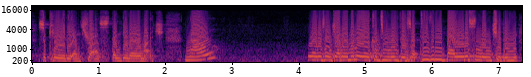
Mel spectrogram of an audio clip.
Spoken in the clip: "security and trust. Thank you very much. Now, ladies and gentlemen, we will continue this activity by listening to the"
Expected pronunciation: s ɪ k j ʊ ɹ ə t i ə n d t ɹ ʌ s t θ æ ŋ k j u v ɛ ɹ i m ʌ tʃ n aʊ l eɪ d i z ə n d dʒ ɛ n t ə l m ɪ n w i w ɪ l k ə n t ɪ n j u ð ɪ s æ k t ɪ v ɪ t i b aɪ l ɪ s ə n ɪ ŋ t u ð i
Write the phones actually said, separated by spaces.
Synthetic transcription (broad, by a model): s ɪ k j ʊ ɹ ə t i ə n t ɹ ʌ s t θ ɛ ŋ k j u v ɛ ɹ i m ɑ tʃ n aʊ l eɪ d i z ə n dʒ ɛ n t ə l m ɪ n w w ɪ l k ə n t ɪ n j u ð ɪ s æ k t ɪ v ɪ t i b aɪ l ɪ s ə n ɪ ŋ t u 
